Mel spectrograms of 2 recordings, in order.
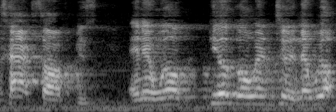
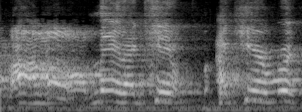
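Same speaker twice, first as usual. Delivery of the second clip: nervous stutter, words tripping and repeating; 4 semitones higher than usual. Speaker retells running into Mike, imitating Mike stuttering. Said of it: "This dude literally stuttering like Moses".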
